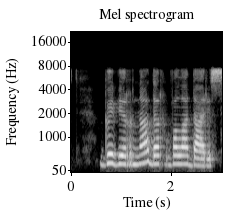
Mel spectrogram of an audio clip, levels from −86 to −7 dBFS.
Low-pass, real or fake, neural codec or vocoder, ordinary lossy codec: 7.2 kHz; real; none; Opus, 32 kbps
